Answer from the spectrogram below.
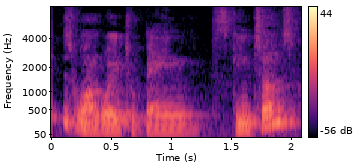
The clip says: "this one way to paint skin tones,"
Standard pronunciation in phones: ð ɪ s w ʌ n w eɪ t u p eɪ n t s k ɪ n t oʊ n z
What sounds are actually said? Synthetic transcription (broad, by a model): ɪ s w ʌ n w eɪ t u b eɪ n s k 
